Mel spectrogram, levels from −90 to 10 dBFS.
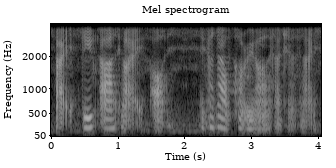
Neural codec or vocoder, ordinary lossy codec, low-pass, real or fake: autoencoder, 22.05 kHz, a latent of 192 numbers a frame, VITS, trained on one speaker; none; 3.6 kHz; fake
